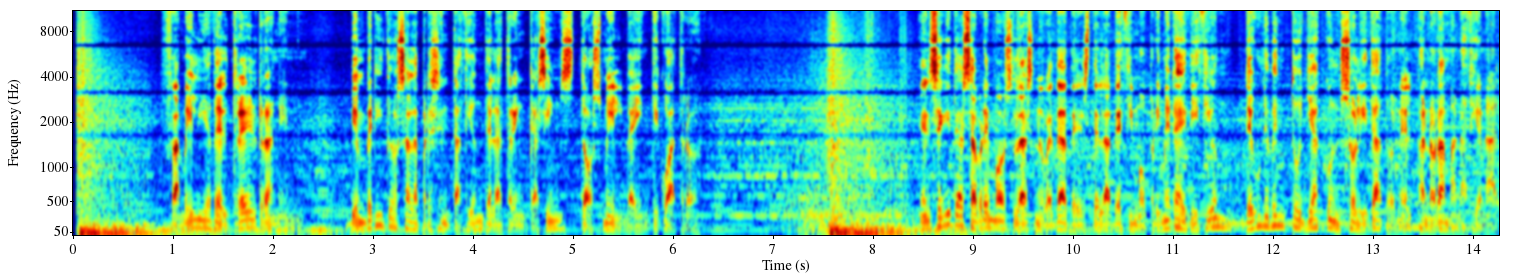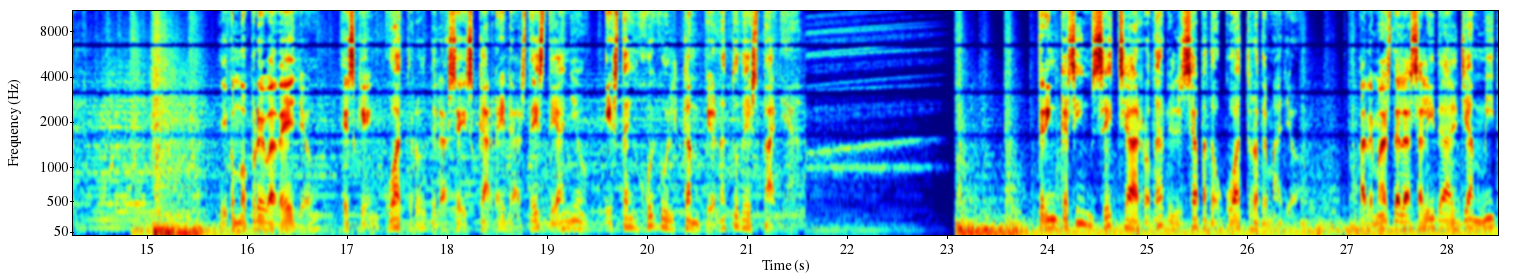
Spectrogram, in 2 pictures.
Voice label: Explainer Videos, deep, trustworthy, confident Male Voice; Trail Running Event; Publicidad; Trencacims2024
